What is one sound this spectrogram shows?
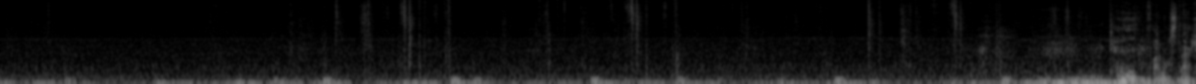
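Trading cards click and rustle as they are shuffled by hand.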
